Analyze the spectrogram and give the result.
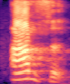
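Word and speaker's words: alms: रहा था फॉर आर्म्स आर्म्स ए एल एम एस यानी भिक्षा एल साइलेंट है तो भिक्षा मांग रहा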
